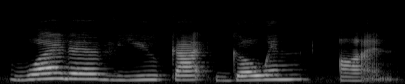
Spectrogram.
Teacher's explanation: So what and have are going to be pushed together.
